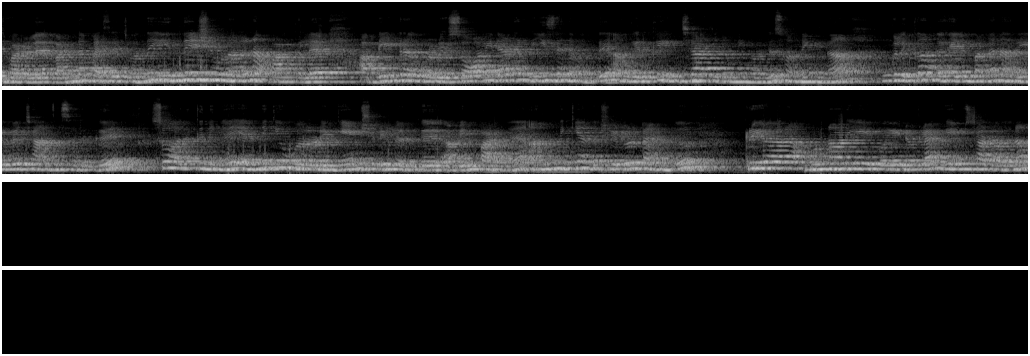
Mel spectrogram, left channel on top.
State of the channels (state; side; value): silent; right; 60 dB below the other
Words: வரலை, வந்த மெசேஜ் வந்து இந்த இஷ்யூனால நான் பார்க்கல அப்படின்ற உங்களுடைய சாலிடான ரீசனை வந்து அங்கே இருக்க இன்சார்ஜிடம் நீங்கள் வந்து சொன்னீங்கன்னா உங்களுக்கு அவங்க ஹெல்ப் பண்ண நிறையவே சான்சஸ் இருக்குது. ஸோ அதுக்கு நீங்கள் என்றைக்கு உங்களுடைய கேம் ஷெட்யூல் இருக்குது அப்படின்னு பாருங்கள். அன்றைக்கி அந்த ஷெட்யூல் டைமுக்கு ப்ரியாராக முன்னாடியே இப்போ 8 o'clock கேம் ஸ்டார்ட் ஆகுதுன்னா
